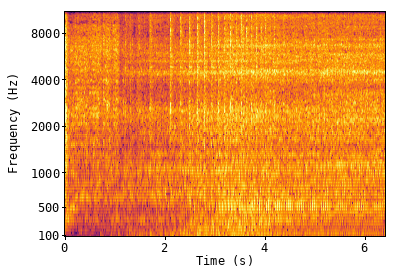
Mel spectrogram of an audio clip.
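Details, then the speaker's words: Wheel Horse 212-5 garden tractor, single-cylinder, not started for about a month, on a hot 85°F day, with a known fuel delivery issue: brief crank, then it catches and settles into an even, steady idle chug; starts easily and runs normally. "started really nice actually really yeah that's how easy it"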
